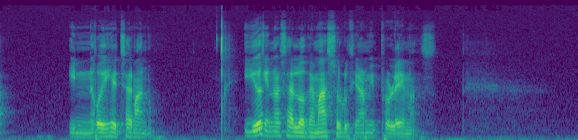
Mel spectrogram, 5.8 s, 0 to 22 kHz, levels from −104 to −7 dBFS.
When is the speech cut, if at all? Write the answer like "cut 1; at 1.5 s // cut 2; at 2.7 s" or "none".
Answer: cut 1; at 0.9 s // cut 2; at 1.3 s // cut 3; at 2.6 s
